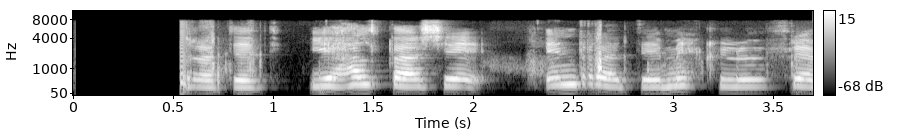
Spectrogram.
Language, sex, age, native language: Icelandic, female, 13, Icelandic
